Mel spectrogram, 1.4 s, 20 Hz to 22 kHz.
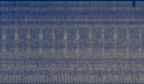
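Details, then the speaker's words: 2002 Saturn 1.9L at idle: light, sharp top-end ticking about seven to eight times a second. Owner suspects a rocker arm, valve spring or worn loose camshaft, not a rod; cause unconfirmed. "Tiene ese ruido en el motor, como un golpeteo. Suena como algún balancín, algo que es acá arriba de la cabeza, un balancín o un resorte, o tal vez el árbol de leva ya se gastó y está flojo."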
